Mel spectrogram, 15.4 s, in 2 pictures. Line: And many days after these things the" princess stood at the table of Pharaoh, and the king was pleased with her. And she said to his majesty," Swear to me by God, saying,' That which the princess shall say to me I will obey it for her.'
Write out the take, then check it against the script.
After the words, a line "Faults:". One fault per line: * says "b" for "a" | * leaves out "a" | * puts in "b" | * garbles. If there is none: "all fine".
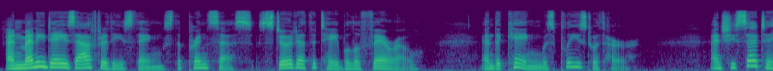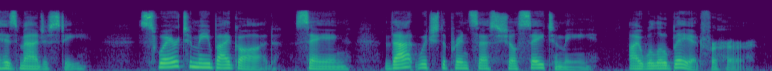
And many days after these things the" princess stood at the table of Pharaoh, and the king was pleased with her. And she said to his majesty," Swear to me by God, saying,' That which the princess shall say to me I will obey it for her.'
Faults:
all fine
